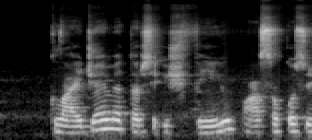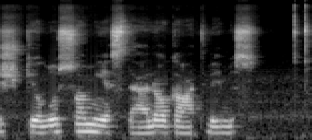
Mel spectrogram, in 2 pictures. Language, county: Lithuanian, Vilnius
